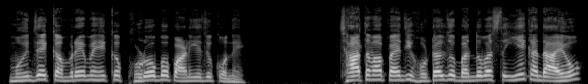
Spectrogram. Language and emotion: Sindhi, angry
